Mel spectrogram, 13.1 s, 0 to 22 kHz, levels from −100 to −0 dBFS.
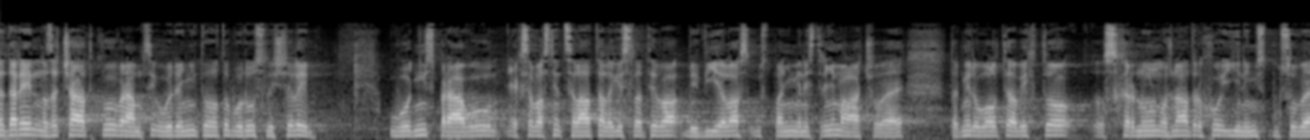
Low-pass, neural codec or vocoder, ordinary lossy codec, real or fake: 14.4 kHz; vocoder, 48 kHz, 128 mel bands, Vocos; MP3, 48 kbps; fake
